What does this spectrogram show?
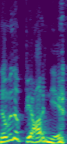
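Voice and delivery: put-on harsh, stern scolding voice. Retelling how a partner scolded them during recording: imitating a harsh, stern scolding. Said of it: "用非常苛刻严厉的语气指责我".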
